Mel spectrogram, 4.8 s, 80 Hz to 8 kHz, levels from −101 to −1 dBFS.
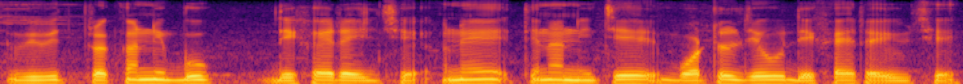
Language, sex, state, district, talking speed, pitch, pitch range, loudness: Gujarati, male, Gujarat, Gandhinagar, 175 wpm, 120 Hz, 115-125 Hz, -15 LUFS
